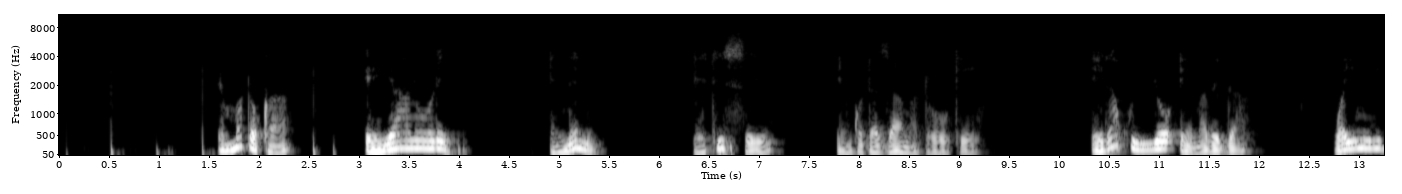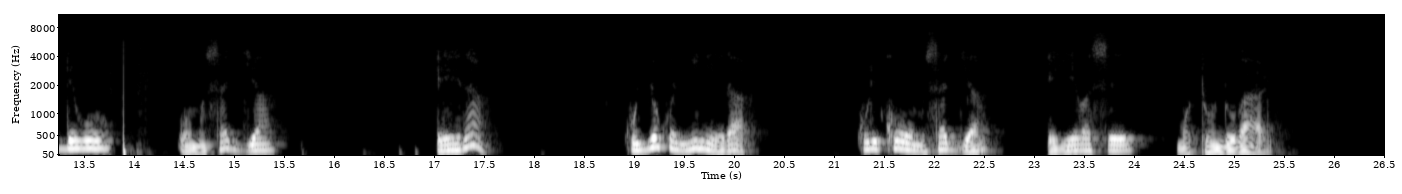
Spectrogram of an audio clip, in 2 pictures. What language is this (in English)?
Ganda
